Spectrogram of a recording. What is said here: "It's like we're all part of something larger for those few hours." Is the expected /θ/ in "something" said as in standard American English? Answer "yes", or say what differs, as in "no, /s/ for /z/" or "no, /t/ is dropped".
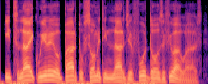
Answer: no, /t/ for /θ/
